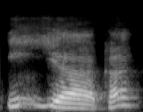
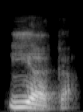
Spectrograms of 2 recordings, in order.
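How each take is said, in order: First: The y sound is held and doubled. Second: The y sound is short and single. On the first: The speaker calls it right. "So Iyaka is how you should actually pronounce this thing" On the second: The speaker calls it wrong. "many people say Iyaka. They ignore the Shadda"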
